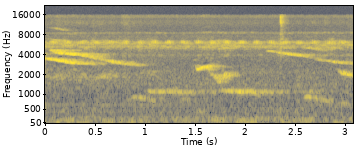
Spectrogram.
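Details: Audubon's oriole giving clear, thin whistled notes: long downward-sliding high tones, a short rising-falling phrase in the middle and low steady whistles, over a constant insect drone and faint low rumble.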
